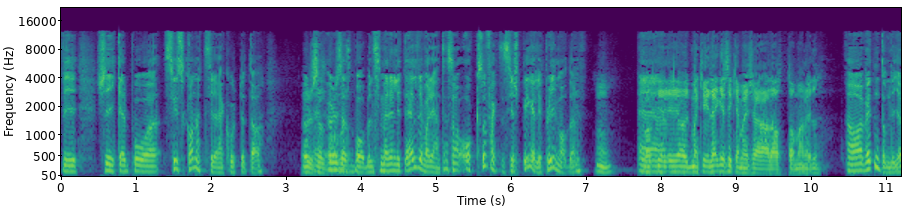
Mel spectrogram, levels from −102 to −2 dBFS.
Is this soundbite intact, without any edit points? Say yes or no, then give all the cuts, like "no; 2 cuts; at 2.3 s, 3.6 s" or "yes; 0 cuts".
yes; 0 cuts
